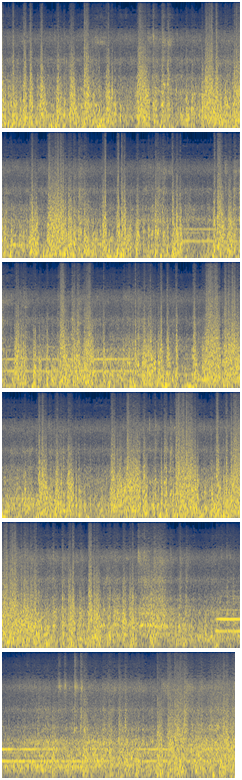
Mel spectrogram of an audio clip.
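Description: Passenger train running at speed, heard from an open window: wind rush and clattering wheels on the rails. A horn sounds about eight seconds in, held for a few seconds, and again near the end in several short blasts.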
